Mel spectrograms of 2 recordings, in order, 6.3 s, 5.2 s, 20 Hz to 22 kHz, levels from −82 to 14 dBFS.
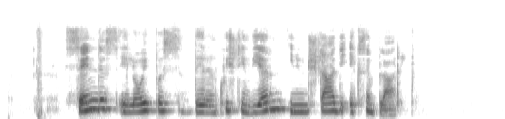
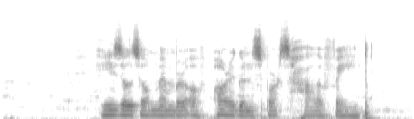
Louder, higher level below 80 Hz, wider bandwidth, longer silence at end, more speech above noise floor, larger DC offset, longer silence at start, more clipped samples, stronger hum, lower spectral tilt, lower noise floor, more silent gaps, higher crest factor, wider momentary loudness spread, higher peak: first, -27 LUFS vs -37 LUFS; second, -76 dBFS vs -60 dBFS; second, 9.6 kHz vs 12.5 kHz; first, 1.35 s vs 0.45 s; first, 53 dB vs 34 dB; neither; first, 0.45 s vs 0.05 s; neither; neither; first, -5 dB/octave vs -3.5 dB/octave; first, -80 dBFS vs -73 dBFS; neither; about the same, 22 dB vs 22 dB; second, 10 LU vs 13 LU; first, -6 dBFS vs -18 dBFS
